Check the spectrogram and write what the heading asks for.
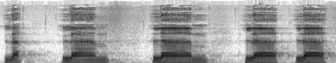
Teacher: pronounced from the tip of the tongue when it hits the gum or the gums of the upper incisors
